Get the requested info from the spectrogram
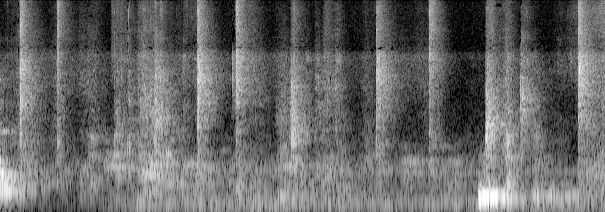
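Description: A stiff brush dabbing and scrubbing water onto the cut edge of a fresh cement screed: a dozen or so short wet strokes, about two a second, wetting the joint so the next screed pour will bond to it.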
